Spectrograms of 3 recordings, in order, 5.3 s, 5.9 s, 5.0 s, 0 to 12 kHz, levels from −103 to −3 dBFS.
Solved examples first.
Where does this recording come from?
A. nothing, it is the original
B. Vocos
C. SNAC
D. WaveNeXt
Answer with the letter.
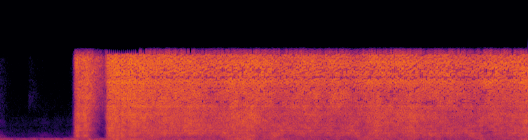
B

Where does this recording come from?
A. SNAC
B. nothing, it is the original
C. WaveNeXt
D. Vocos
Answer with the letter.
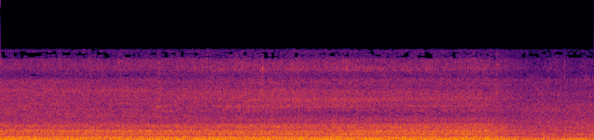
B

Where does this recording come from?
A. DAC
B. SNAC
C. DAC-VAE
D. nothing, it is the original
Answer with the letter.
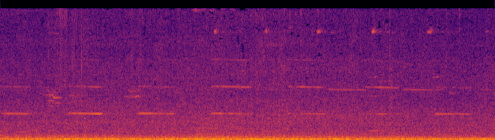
D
